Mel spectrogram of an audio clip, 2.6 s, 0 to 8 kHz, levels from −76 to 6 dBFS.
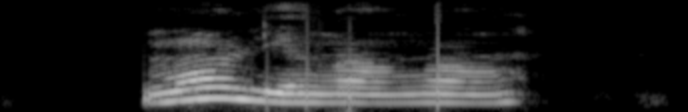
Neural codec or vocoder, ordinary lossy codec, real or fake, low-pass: none; AAC, 32 kbps; real; 7.2 kHz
